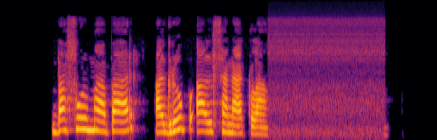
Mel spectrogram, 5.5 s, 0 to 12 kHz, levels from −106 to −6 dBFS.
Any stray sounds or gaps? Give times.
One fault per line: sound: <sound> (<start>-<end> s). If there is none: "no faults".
no faults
